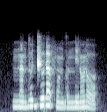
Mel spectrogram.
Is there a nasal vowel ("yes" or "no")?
yes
